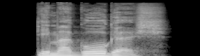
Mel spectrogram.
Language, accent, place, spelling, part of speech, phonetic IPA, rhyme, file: German, Germany, Berlin, demagogisch, adjective, [demaˈɡoːɡɪʃ], -oːɡɪʃ, De-demagogisch.ogg
- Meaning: demagogic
